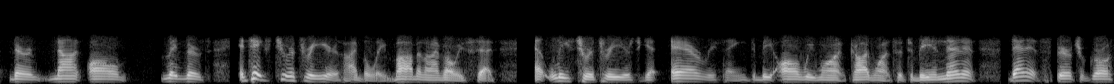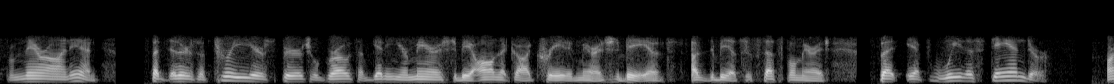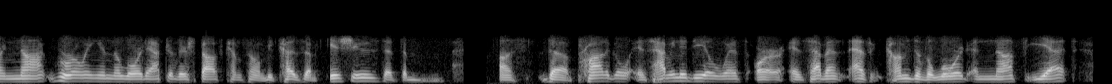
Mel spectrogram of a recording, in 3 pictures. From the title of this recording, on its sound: CONFERENCE CALL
